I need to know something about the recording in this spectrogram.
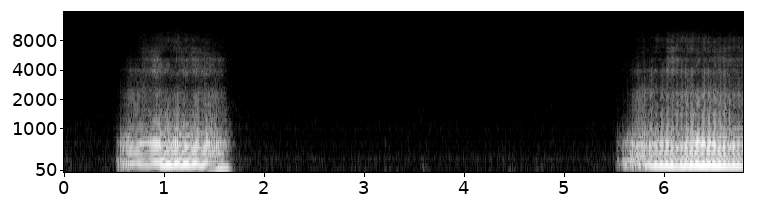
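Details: A sleeping French Bulldog named Smile, a pied female kept as a pet, snores loudly: two long rattling, harmonic-rich breaths about five seconds apart, with near silence between them.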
